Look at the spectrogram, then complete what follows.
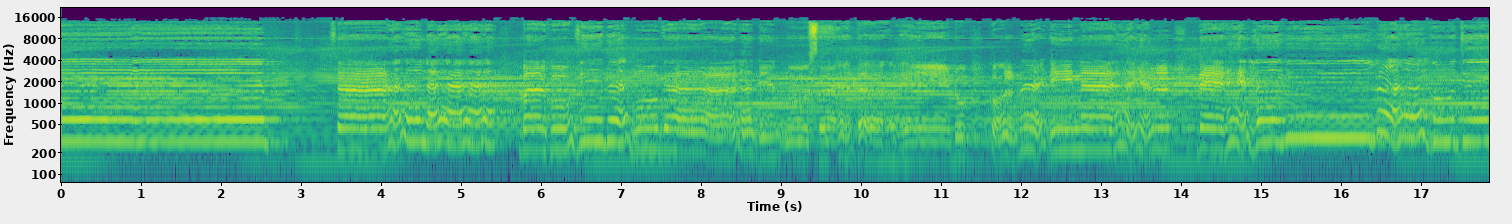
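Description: Carnatic music: a male voice sings melodic phrases full of quick wavering ornaments over a steady drone, with a short pause about three seconds in.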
